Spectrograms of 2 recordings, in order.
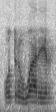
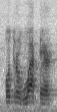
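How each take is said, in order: The two takes are said the same way.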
